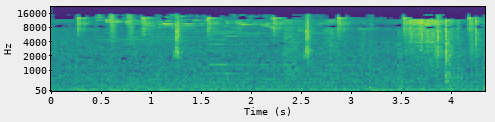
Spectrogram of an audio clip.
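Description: Background music, with a few light clicks.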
